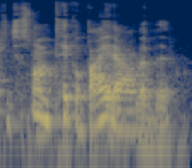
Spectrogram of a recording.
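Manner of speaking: ordinary delivery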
